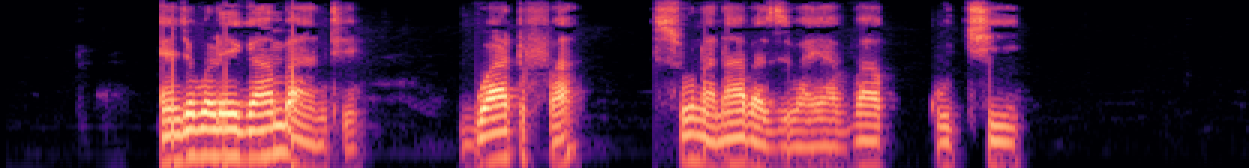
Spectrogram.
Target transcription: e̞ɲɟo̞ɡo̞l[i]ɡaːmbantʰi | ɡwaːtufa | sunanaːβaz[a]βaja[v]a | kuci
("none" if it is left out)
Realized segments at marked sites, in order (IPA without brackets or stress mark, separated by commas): e, i, v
